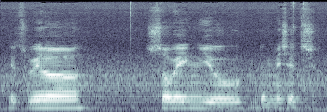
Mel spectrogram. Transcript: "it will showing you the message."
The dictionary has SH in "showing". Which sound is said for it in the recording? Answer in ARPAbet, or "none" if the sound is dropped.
S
